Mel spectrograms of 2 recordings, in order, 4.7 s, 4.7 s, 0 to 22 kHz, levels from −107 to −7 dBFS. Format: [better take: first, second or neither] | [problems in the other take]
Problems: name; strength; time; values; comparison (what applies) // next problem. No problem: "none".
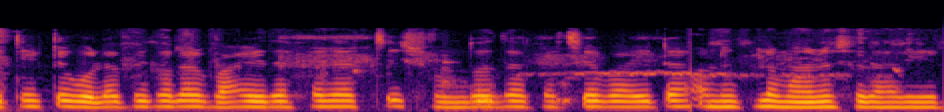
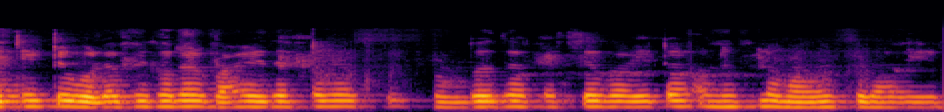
first | noise reduction (neural mask model DeepFilterNet 3)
